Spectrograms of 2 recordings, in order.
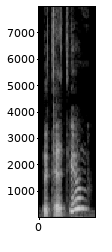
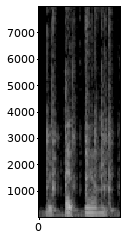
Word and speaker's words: lutetium: I'm not gonna try to pronounce that correctly. Yeah, lutetium? I'm gonna Google it now. Lutetium pronounce.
